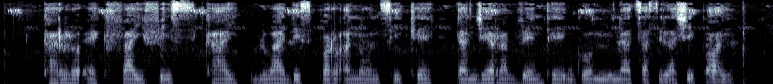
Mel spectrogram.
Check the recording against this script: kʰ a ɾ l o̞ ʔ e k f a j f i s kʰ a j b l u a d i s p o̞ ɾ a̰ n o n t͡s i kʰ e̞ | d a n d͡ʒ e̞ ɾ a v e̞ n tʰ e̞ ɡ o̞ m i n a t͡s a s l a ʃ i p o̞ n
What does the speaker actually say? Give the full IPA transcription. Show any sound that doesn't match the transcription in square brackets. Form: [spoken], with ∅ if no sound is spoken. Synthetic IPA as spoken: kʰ a ɾ l o̞ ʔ e k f a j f i s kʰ a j b l u a d i s p o̞ ɾ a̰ n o n t͡s i kʰ e̞ | d a n d͡ʒ e̞ ɾ a v e̞ n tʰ e̞ ɡ o̞ m i n a t͡s a s l a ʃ i p o̞ n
